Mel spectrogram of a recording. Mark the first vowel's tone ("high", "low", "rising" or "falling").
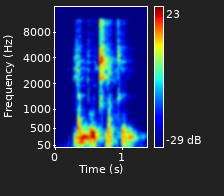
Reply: rising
